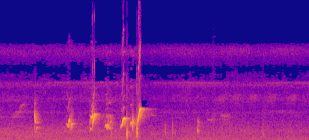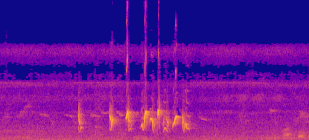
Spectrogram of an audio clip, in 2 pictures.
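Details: Olive-winged bulbul lure song: two bursts of quick, chirpy, bubbling notes, each of six to eight notes, separated by a pause of about four seconds, over a faint steady hiss.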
